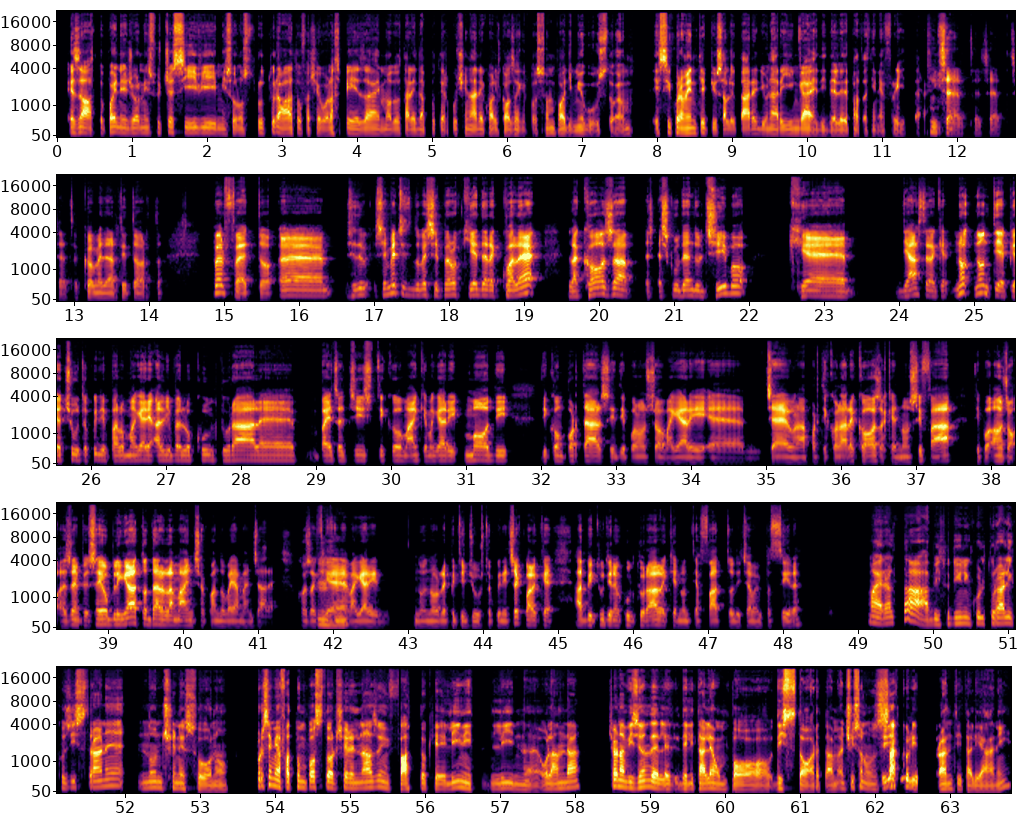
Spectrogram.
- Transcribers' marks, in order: other background noise; chuckle; "Amsterdam" said as "Amsteda"; "reputi" said as "repiti"; unintelligible speech
- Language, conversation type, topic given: Italian, podcast, Ti è mai capitato di perderti in una città straniera?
